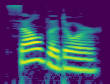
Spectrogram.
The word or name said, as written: salvidor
